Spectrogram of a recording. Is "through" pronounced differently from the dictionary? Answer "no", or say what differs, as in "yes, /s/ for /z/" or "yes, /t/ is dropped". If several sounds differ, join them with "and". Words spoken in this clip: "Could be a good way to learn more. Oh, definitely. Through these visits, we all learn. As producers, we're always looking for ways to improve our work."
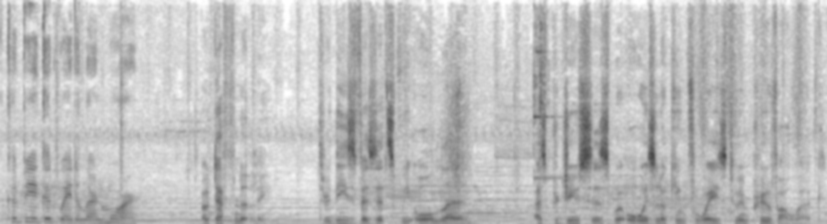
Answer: no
